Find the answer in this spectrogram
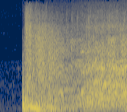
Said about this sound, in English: That's one of the reasons I always thought the Muppets were weird. Why is that? They think explosions are funny. Yes. Explosions aren't funny.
